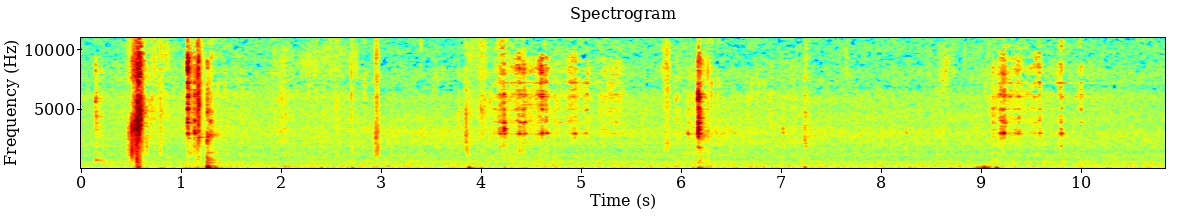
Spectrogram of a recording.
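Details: Hunter Studio Series ceiling fan with good bearings running quietly: soft low hum and only a few light, irregular clinks.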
